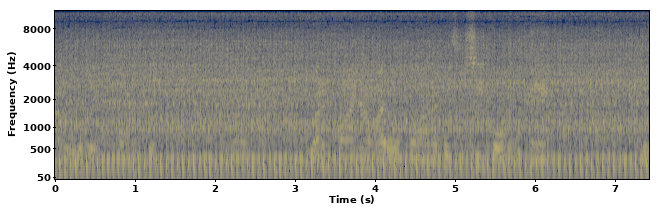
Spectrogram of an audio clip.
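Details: Kawasaki KLH140L small single after ultrasonic cleaning of a carburetor with likely clogged jets (it had run only on full choke): it putters at a quick, steady beat of about four pops a second, even and settled; running fine at idle.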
